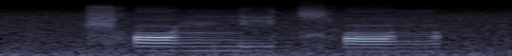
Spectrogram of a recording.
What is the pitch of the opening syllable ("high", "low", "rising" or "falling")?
high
